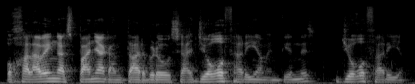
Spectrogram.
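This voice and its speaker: A man with a Valencian Spanish accent, hosting a casual music reaction and excitedly repeating his praise in slang. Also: mid-range voice, fast. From Spain. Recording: loud music playing behind.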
